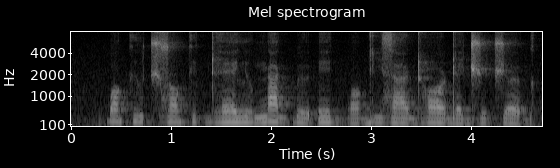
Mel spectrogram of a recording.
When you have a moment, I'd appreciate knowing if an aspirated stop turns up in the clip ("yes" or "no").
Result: no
